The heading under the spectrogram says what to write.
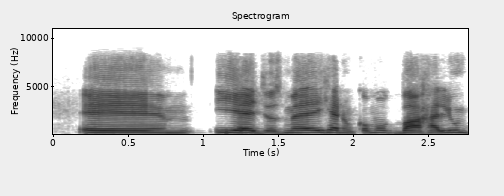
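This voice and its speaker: In an unremarkable speaking voice, a woman talks fairly slowly at a medium pitch with fairly even intonation. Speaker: journalist. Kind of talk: online panel discussion.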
